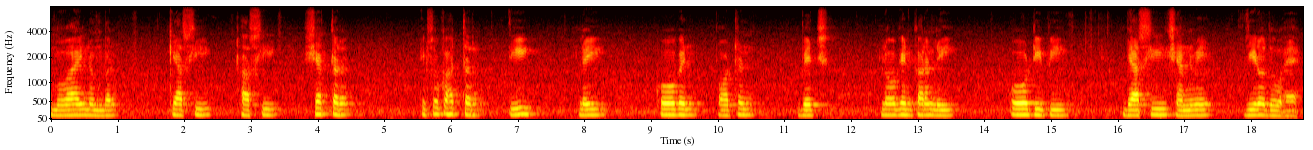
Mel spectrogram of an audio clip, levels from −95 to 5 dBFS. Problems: background sounds at intervals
